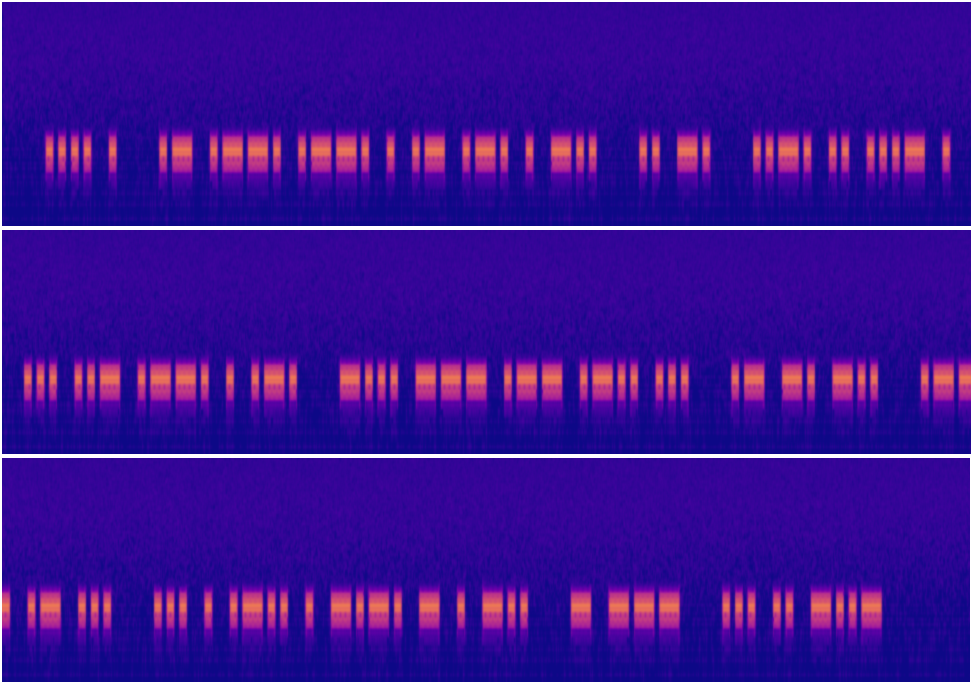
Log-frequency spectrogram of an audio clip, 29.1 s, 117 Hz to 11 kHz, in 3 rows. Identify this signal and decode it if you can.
Morse code, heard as a keyed tone, machine-sent, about 19 wpm, 550 Hz. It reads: HE APPEARED IN FIVE SUPER BOWLS AND WAS SELECTED TO SIX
